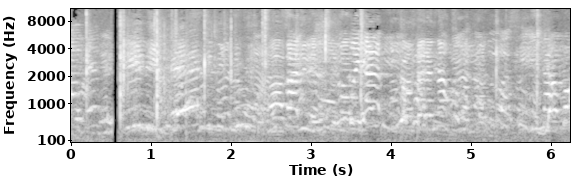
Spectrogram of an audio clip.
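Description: Many children's voices chattering and calling at once, with sharp clap-like clicks scattered throughout and a momentary dropout about half a second in.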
